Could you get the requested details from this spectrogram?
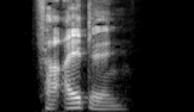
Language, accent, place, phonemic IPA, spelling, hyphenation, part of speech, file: German, Germany, Berlin, /ferˈaɪ̯təln/, vereiteln, ver‧ei‧teln, verb, De-vereiteln.ogg
- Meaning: to thwart, foil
